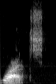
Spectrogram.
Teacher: We have W, that is voiced, bilabial, glide, example watch.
